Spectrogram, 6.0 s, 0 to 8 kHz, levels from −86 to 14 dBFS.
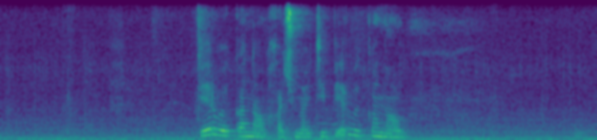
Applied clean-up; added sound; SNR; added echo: none; Rain; 11 dB; none.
